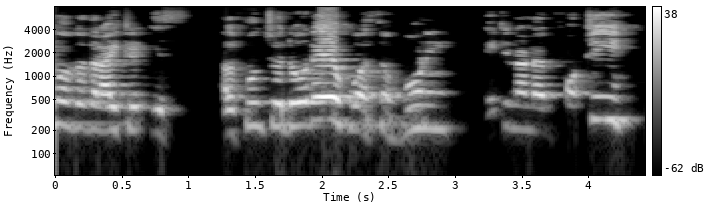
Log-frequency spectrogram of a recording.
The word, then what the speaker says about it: Daudet: This T is not pronounced, and this pronouncing, this is like O, do, de. T is not pronounced, it is a silent.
